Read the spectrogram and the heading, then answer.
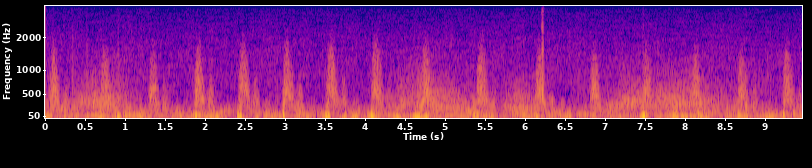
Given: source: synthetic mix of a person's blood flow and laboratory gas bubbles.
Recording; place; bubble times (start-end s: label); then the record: Doppler ultrasound of blood flow; subclavian vein
6.19-6.24 s: bubbles
From the record:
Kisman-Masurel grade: 122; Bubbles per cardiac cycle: 1 to 2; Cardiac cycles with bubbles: 10 to 50%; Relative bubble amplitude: moderate (0.250 to 0.450); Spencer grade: 2 (many but less than half of the cardiac periods contain bubble signals, singularly or in groups); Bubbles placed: anywhere in the cardiac cycle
